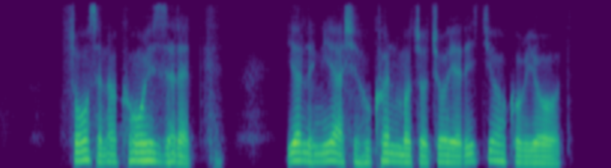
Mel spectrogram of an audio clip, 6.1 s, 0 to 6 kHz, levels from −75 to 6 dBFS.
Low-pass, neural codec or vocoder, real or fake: 5.4 kHz; codec, 16 kHz, 0.3 kbps, FocalCodec; fake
